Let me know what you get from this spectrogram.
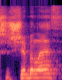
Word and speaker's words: Shibboleth: It's the same name, just pronounced different names, Shibboleth and Sibboleth.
